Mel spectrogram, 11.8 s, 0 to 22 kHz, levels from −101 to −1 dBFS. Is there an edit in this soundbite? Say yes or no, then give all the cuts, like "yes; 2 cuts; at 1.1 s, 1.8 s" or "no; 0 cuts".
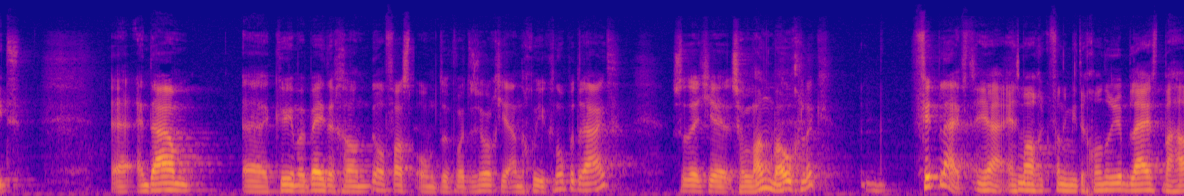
yes; 4 cuts; at 3.7 s, 4.1 s, 5.0 s, 10.2 s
